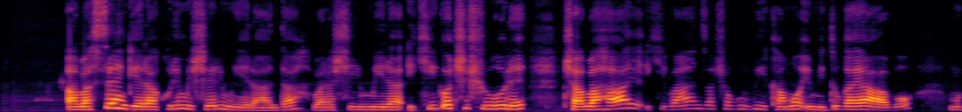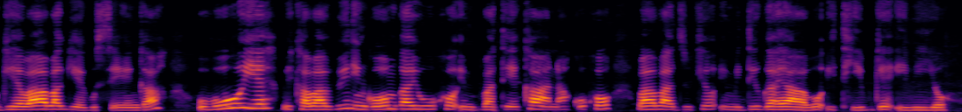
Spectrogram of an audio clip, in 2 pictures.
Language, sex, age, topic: Rundi, female, 25-35, education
